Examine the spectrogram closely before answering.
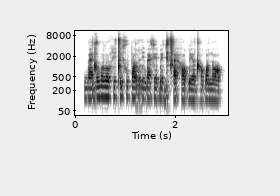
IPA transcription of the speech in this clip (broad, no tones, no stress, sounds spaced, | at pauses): w æ d o w o l o h i tʼ i x u p ɒ r i w æ x e ɓ e ɡ e t͡sʼ æ h ɒ ɓ e ɐ̯ dʱ ɒ ɓ ɒ n ɒ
